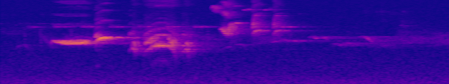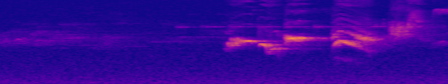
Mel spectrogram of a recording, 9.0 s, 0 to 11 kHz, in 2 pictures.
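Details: Field recording from Świnoujście, Poland, on 25 September 2022 of a common blackbird's solo song: a warbled flute-like phrase with a scratchy high ending, a quiet gap of several seconds, then another rich phrase.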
